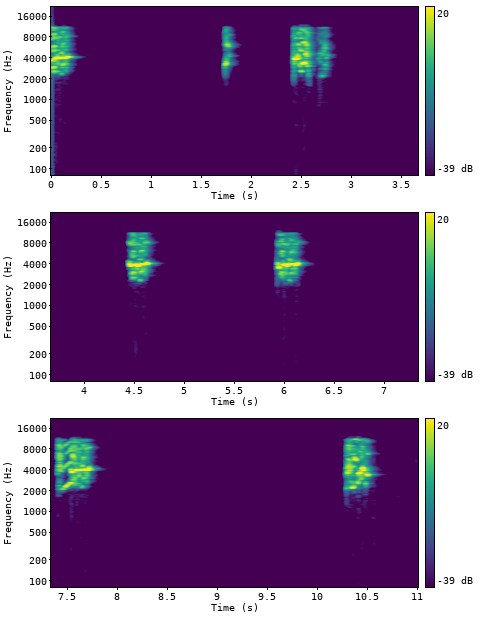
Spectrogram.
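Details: Rosy-faced lovebird relaxing in the afternoon, uttering a series of about eight short, shrill, squeaky chirps at irregular intervals of one to three seconds, with silence between.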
